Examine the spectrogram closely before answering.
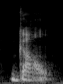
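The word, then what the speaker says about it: گاؤں: It's not ga, vu, right? It's not va. So it's gaon.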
